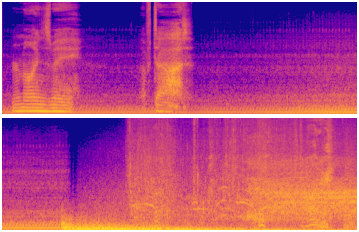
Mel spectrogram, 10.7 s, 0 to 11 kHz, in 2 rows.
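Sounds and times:
speech: 0:00.2 - 0:01.2, 0:02.1 - 0:02.9
boat engine rumbling: 0:06.2 - 0:10.4
churning water: 0:07.2 - 0:10.6.

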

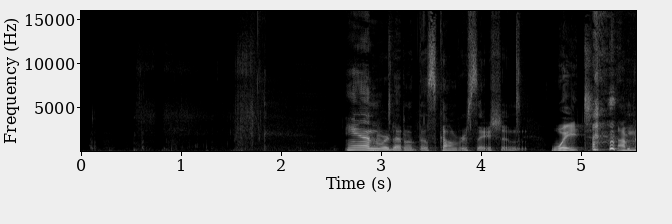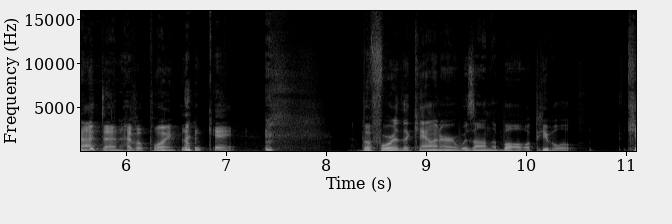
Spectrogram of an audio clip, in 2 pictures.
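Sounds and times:
wet slurping and mouth noises: 0:00.0 - 0:02.1
speech: 0:02.6 - 0:07.7, 0:08.4 - 0:11.1.

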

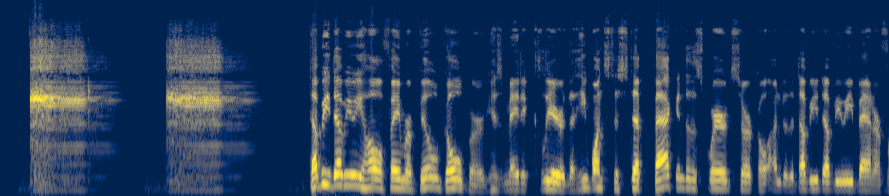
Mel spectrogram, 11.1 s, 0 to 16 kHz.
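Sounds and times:
loud harsh raspy buzzer blasts: 0:00.4 - 0:03.4
speech: 0:03.9 - 0:11.1.

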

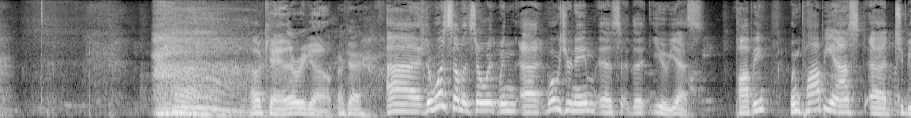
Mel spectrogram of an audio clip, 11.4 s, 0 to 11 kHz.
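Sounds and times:
group of people taking a deep breath together: 0:00.0 - 0:03.2
speech: 0:03.1 - 0:11.3.

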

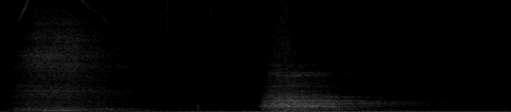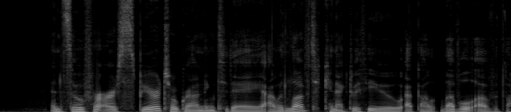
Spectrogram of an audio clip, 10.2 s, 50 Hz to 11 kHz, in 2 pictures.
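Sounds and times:
deep breath in and out during a guided meditation: 0:00.0 - 0:01.5, 0:02.6 - 0:04.4
speech: 0:05.6 - 0:10.2.

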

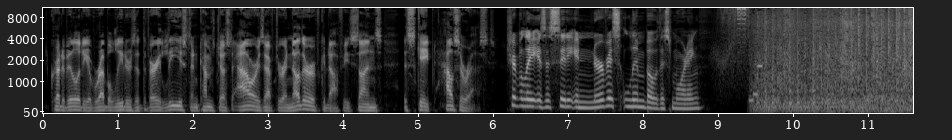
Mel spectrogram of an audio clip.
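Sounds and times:
speech: 0:00.1 - 0:10.0
heavy gunfire from fierce street gun battles in a Tripoli neighborhood: 0:09.4 - 0:11.5.

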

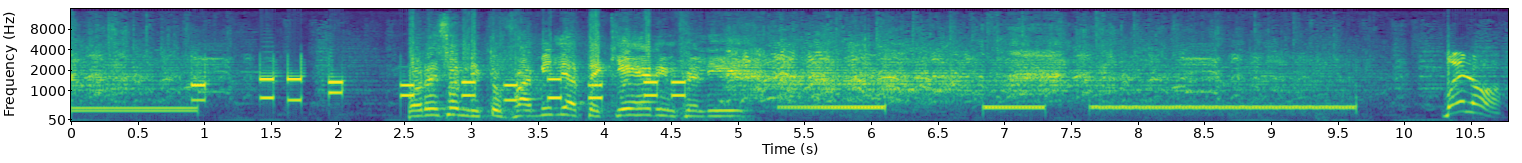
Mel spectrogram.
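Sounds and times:
laughter: 0:00.0 - 0:01.7, 0:03.2 - 0:10.0
telephone line tone as a number is dialed: 0:00.0 - 0:04.7, 0:06.8 - 0:09.7
speech: 0:02.5 - 0:05.2, 0:10.5 - 0:10.7.

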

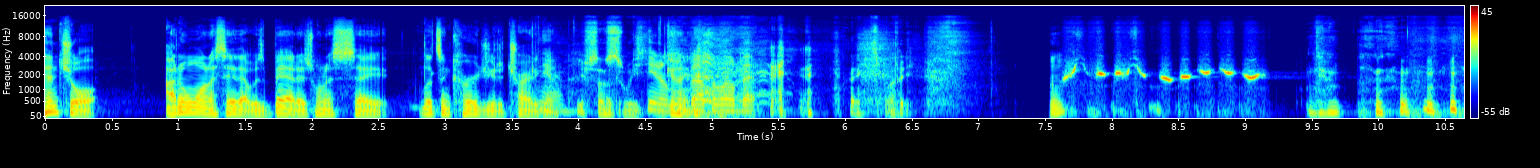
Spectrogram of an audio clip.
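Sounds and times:
speech: 0:00.0 - 0:06.9, 0:07.5 - 0:08.4, 0:09.5 - 0:10.6
laughter: 0:04.6 - 0:06.6, 0:09.5 - 0:10.6
person whistling short bright notes: 0:07.6 - 0:09.4.

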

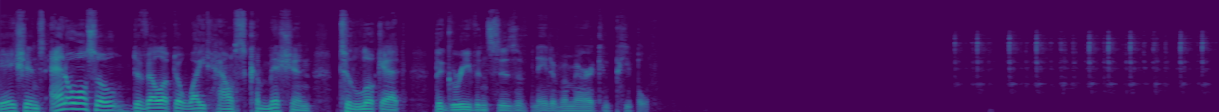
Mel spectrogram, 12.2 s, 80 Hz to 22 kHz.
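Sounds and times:
speech: 0:00.0 - 0:06.6
typewriter typing: 0:09.6 - 0:12.1.

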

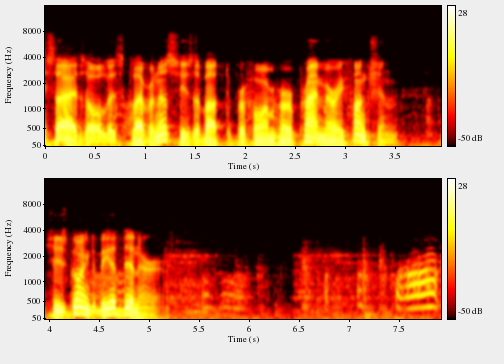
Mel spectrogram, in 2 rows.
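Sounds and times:
speech: 0:00.0 - 0:05.3
fat hen clucking while carried in a woman's hand: 0:03.7 - 0:07.9
fat hen's drawn-out squawk with strong harmonic tones: 0:07.4 - 0:07.9.

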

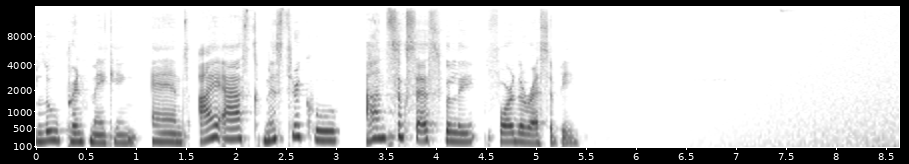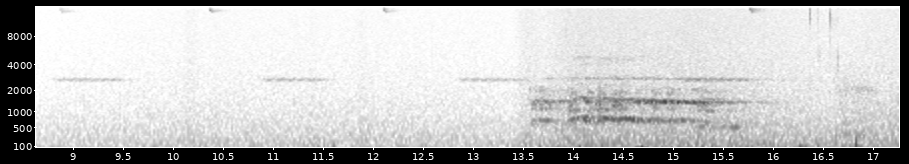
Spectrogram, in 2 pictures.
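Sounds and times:
speech: 0:00.0 - 0:05.5
steady outdoor noise: 0:06.9 - 0:17.2
faint chirps or beeps: 0:08.8 - 0:13.5
rooster crowing: 0:08.8 - 0:17.2.

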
